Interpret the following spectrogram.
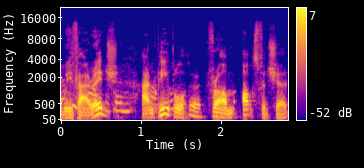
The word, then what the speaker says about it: Farage: how to pronounce it I say farage farage yeah as I as I would say garage very well but thank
